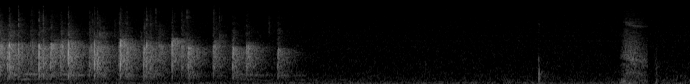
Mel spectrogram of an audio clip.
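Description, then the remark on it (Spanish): An audience bursts into applause for the Lord one morning, many hands clapping densely for about three seconds before tapering off into near silence, followed by a single soft click and a brief breathy rustle. “Un aplauso al Señor en esta mañana.”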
